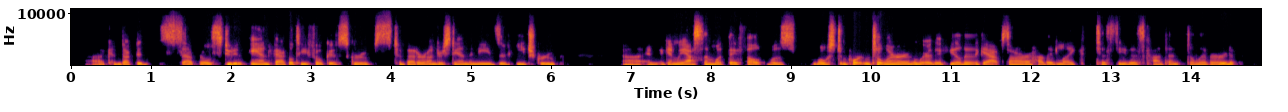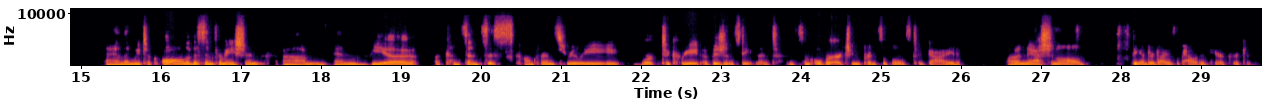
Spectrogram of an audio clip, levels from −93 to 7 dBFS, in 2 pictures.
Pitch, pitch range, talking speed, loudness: 165 Hz, 155-180 Hz, 155 wpm, -22 LUFS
